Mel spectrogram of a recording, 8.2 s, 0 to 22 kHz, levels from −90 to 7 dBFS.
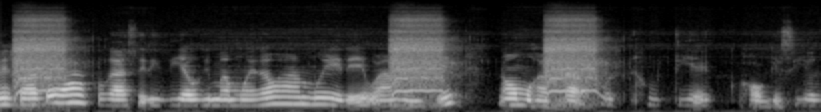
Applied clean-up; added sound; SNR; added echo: none; Tools; 7 dB; none.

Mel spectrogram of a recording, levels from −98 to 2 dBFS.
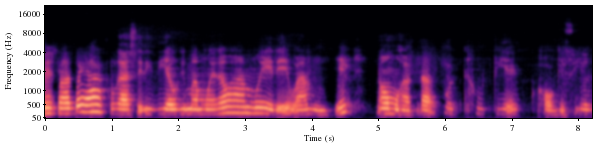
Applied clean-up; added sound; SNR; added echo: neural mask model Resemble Enhance denoiser.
